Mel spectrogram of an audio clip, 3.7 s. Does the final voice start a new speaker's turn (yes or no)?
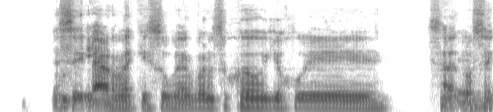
no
